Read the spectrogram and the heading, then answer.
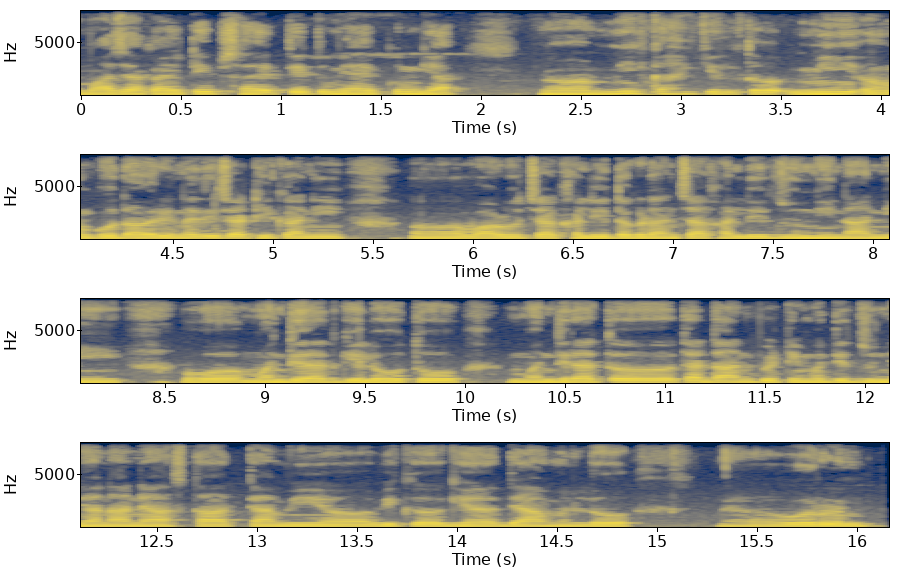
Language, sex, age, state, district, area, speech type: Marathi, male, 18-30, Maharashtra, Nanded, urban, spontaneous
